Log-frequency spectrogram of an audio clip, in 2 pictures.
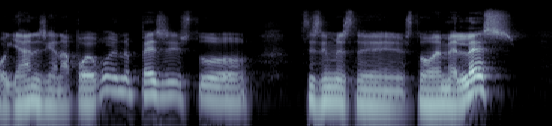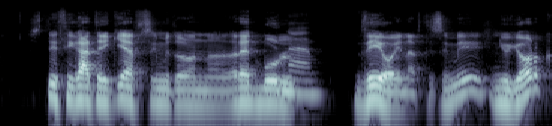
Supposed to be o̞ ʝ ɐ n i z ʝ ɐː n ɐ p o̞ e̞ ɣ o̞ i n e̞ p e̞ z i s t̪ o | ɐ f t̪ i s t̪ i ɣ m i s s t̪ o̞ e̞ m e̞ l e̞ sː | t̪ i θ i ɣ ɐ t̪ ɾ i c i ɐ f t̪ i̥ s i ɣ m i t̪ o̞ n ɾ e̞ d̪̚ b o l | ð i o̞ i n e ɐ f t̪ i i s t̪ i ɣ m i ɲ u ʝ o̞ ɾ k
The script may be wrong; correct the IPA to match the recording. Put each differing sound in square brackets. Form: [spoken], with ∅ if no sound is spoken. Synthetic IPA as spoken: o̞ ʝ ɐ n i z ʝ [ɐ] n ɐ p o̞ e̞ ɣ o̞ i n e̞ p e̞ z i s t̪ o | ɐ f t̪ i s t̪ i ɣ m i s s t̪ o̞ e̞ m e̞ l e̞ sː | t̪ i θ i ɣ ɐ t̪ ɾ i c i ɐ f t̪ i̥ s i ɣ m i t̪ o̞ n ɾ e̞ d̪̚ b [u] l | ð i o̞ i n e ɐ f t̪ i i s t̪ i ɣ m i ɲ u ʝ o̞ ɾ k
